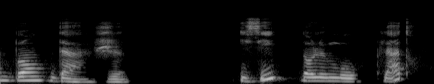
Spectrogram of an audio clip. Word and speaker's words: plâtre: fracture une brûlure un plâtre un bandage un plâre un bandage ici dans Le mot plâtre le a a un accent circonflexe on le prononce bien un plat un bandage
